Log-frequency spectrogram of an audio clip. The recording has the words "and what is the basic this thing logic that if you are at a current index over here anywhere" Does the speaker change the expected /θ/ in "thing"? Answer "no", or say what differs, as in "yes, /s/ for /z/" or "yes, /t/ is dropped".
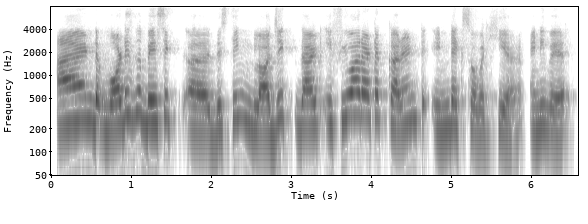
yes, /t/ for /θ/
